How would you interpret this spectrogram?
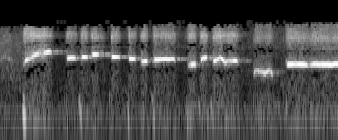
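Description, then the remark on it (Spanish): Inhabitants of the island of Trakova, said to lie in a sea next to the Pacific Ocean, whistle instead of speaking: a rapid string of short, pitch-gliding phrases like a whistled language, each burst rising and falling before the next. It is clear, with no talking. “A poco de llegar a Trakova, se escuchaban los silbidos de los habitantes.”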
